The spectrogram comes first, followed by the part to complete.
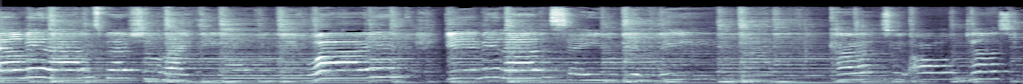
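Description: Acoustic guitar strummed steadily under a woman's singing voice, which comes in phrases throughout.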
